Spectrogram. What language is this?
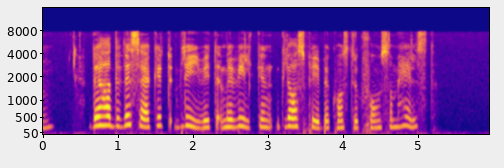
Swedish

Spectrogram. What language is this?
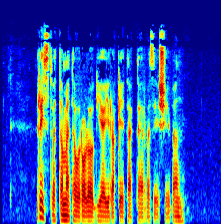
Hungarian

